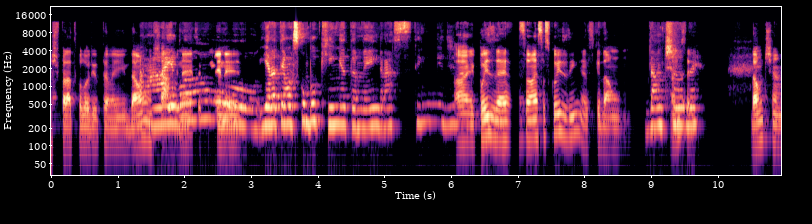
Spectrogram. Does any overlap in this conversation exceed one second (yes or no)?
yes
